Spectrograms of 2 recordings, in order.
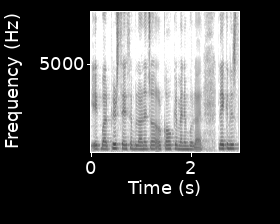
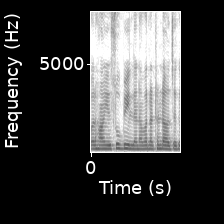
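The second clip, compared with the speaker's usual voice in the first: ordinary delivery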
